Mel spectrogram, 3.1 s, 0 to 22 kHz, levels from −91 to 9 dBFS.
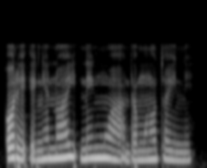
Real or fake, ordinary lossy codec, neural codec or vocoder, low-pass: real; none; none; 7.2 kHz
